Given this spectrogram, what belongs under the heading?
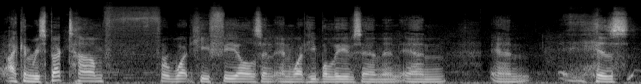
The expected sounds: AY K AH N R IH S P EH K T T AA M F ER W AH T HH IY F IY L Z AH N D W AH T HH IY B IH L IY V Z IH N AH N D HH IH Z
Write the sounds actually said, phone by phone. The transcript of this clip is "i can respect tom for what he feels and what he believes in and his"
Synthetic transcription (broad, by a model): AY K AH N R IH S P EH K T T AA M F ER W AH T HH IY F IY L Z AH N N W AH T HH IY B IH L IY V Z IH N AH N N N IH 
